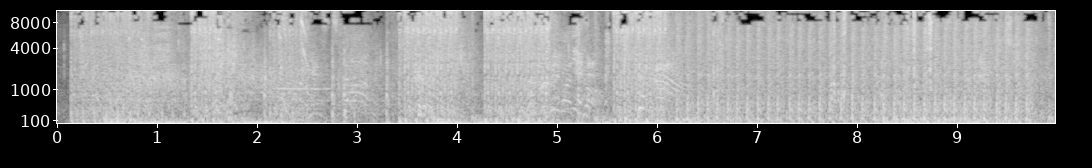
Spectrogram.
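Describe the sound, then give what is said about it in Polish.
Machine-gun fire and rapid gunshots in dense bursts, forming a loud, nearly continuous barrage broken by a few short gaps. “Czego on tam strzela? Granat? Ale daleko. O, tego wysadziło.”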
